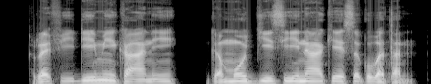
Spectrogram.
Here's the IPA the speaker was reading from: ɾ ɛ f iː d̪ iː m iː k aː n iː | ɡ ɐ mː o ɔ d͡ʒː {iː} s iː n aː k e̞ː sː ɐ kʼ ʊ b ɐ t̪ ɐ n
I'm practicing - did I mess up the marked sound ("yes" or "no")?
no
